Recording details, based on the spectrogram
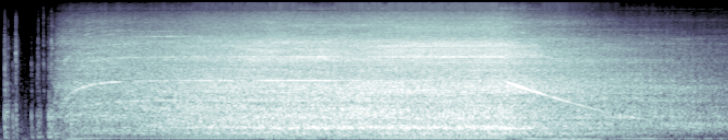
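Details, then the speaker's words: Electrolux The Boss USA-made upright vacuum after lubricating the brush roll bearings: spins up to a steady smooth whine, holds even with no rattle or grinding, winds down cleanly; sounds much better, motor and brush roll healthy. "well that sounds so much better now that I've um lubricated the brush roll bearings"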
